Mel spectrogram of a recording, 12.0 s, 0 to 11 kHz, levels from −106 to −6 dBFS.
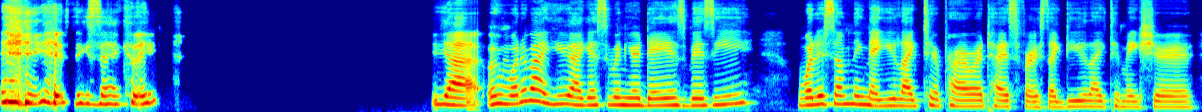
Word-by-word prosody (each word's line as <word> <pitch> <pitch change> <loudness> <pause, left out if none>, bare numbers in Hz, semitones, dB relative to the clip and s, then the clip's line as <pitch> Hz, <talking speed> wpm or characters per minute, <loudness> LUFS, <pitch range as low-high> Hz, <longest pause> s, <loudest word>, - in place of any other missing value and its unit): Yes, 295 -2 +8
exactly. 250 +3 0 2.7
Yeah, 225 -4 +4
and 250 +2 +1
what 250 +3 +1
about 330 -3 +2
you, 245 +1 -1
I 220 -2 +1
guess 220 +2 -3
when 220 0 0
your 215 -1 +1
day 205 0 -1
is 215 -2 -2
busy, 225 +8 -4 0.4
what 215 +2 0
is 245 0 +3
something 245 -2 -1
that 190 -4 0
you 195 +1 -4
like 185 -2 -2
to 205 -4 -4
prioritize 175 -2 -4
1st? 160 -1 -7
Like, 155 -1 -6
do 170 - -9
you 170 0 -2
like 170 -1 -6
to 185 - -10
make 160 -1 -9
sure 160 -1 -6
215 Hz, 150 wpm, -22 LUFS, 180-250 Hz, 2.7 s, Yes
